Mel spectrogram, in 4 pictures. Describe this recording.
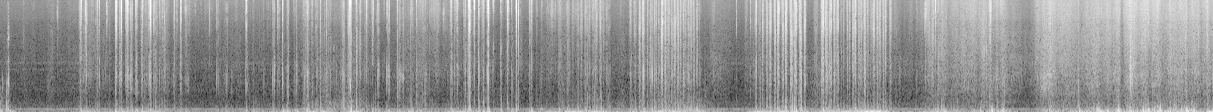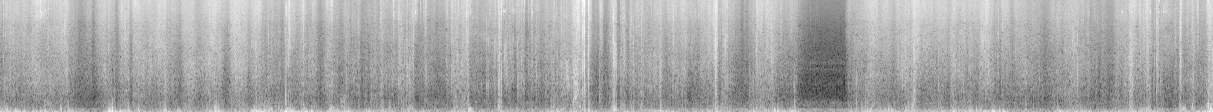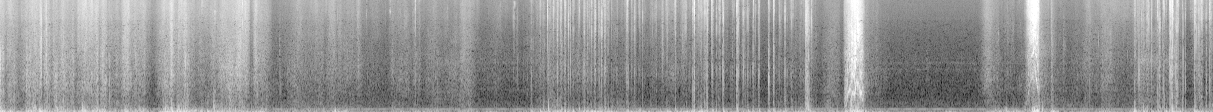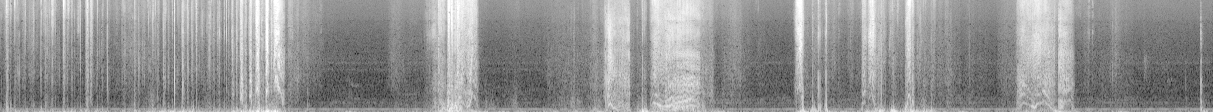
zipper and hoodie clothes rustle
various sounds of a zipper on a hoodie being zipped, and struggled with, and eventually zipped up fully, interspersed with the cloth of the hoodie being rustled and rubbed against itself
clothing, zipper, clothes, zipping, rustle, zip, cloth, rustling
